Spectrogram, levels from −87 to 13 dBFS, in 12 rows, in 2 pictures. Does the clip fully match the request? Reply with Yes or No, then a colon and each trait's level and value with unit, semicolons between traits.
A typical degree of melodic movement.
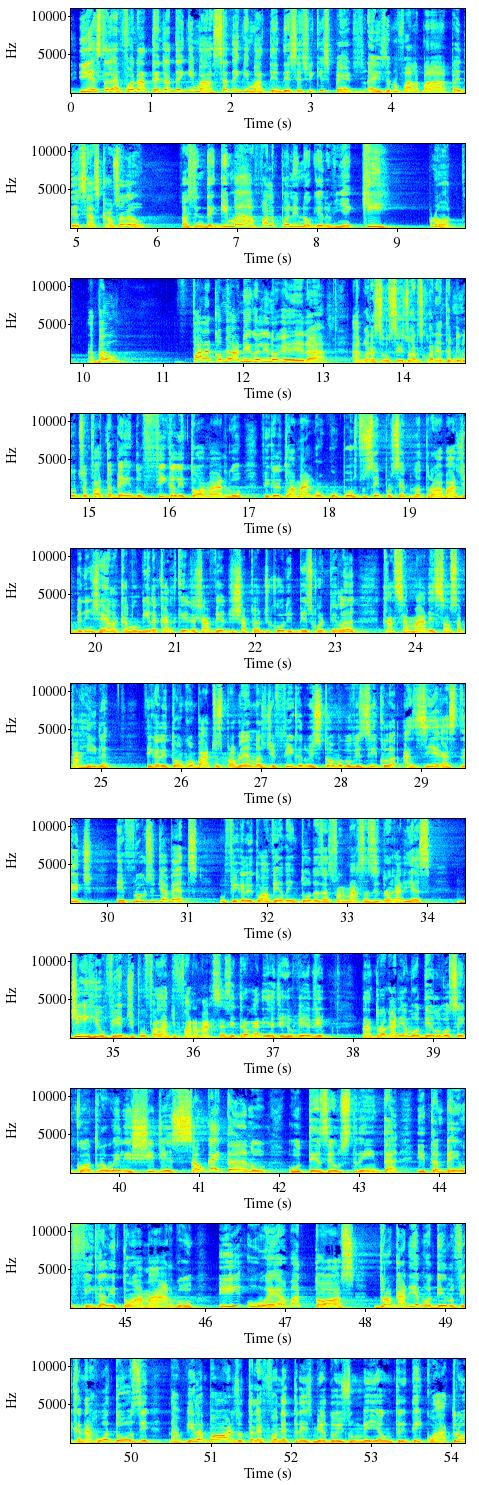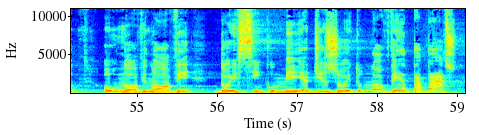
Yes: average, 3.7 semitones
